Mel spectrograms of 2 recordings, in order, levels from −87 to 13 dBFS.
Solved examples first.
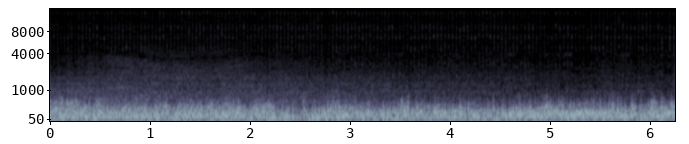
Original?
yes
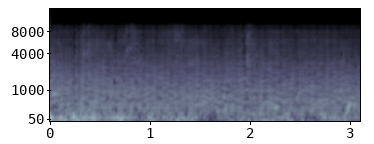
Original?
no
